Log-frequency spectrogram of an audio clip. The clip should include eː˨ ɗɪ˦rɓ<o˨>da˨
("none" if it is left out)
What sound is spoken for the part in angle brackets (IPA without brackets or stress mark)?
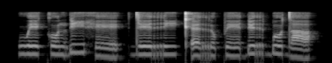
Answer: o˦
